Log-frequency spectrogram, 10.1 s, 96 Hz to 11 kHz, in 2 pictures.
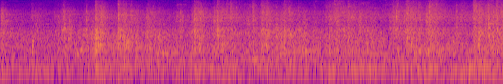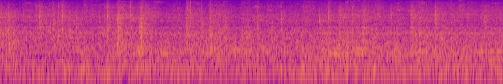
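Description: InterCity 225 train of Mark 4 coaches, led by a driving van trailer, passing at close range, with its wheels clattering over rail joints and points in a repeated clickety-clack over a steady rumble.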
